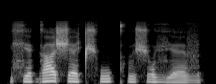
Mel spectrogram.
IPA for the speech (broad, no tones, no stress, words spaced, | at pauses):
xʲɛɡa ʃɛt͡ʃʰu kʰɯʃovʲɛv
